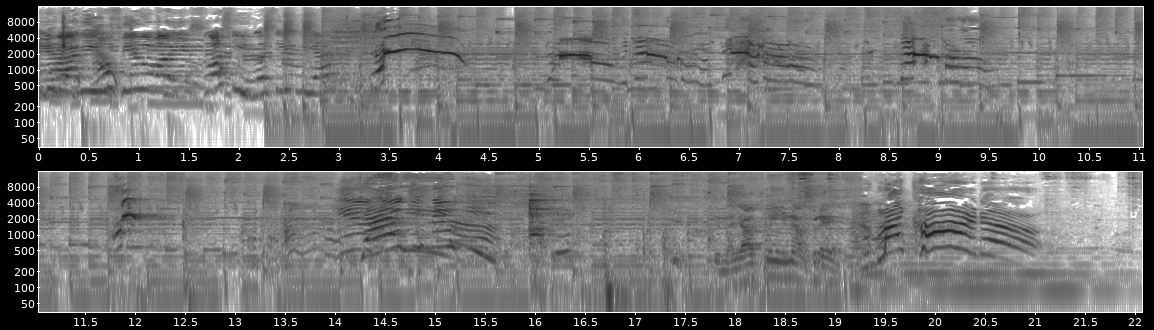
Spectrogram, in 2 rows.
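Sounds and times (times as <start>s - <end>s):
background music with steady beat: 0.0s - 22.0s
children squealing and laughing: 3.2s - 10.2s, 11.5s - 15.5s.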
